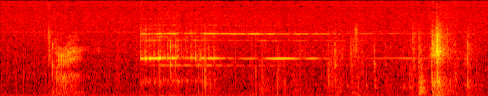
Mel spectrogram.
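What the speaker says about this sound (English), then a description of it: "Dr. Markham, there's a long-distance phone call from Philadelphia." An old-fashioned telephone bell rings faintly in a quiet room for a long-distance call, a thin metallic ringing that starts partway in and continues with some clicks and small room noises around it.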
